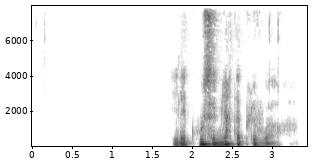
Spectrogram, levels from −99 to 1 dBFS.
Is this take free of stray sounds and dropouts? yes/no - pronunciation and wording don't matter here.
yes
